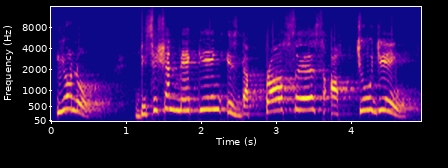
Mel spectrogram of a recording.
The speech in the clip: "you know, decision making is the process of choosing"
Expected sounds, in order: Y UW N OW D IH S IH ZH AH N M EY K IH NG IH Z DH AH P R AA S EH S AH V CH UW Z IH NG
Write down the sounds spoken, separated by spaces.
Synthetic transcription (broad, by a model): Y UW N OW D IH S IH SH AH N M EY K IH NG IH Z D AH P R AA S EH S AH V CH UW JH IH NG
